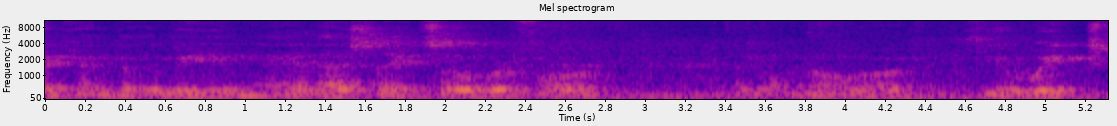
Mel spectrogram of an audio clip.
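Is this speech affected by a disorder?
Yes: tongue cancer surgery; both sides of tongue.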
